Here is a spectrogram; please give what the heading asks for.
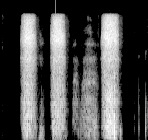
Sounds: Sniff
